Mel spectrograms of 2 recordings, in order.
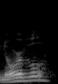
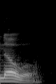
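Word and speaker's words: Nowell: Norville? He's going to the line to shoot too. Why did I think there was an R in his name? It's Noel? Jalen Noel. Noel.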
